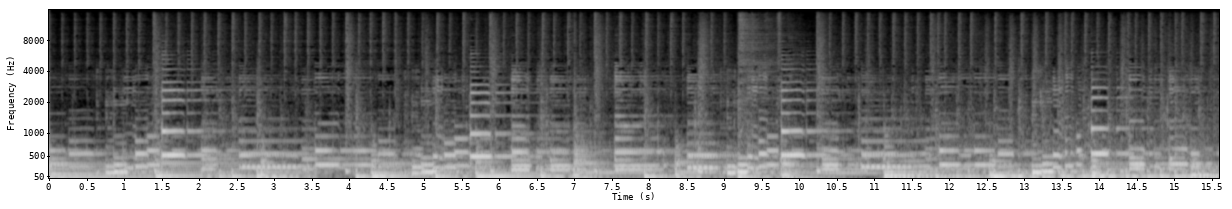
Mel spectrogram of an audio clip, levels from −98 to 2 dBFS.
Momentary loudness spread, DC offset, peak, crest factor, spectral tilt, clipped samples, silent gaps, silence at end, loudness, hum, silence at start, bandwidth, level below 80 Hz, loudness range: 6 LU; under 0.1%; -2 dBFS; 16 dB; -8.5 dB/octave; under 0.1%; none; 0 s; -20 LUFS; none; 0 s; 14.5 kHz; -22 dBFS; 2 LU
